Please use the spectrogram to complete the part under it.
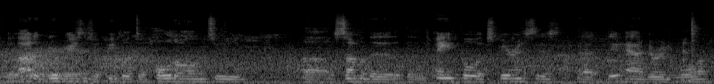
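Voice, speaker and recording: A man from Liberia, talking earnestly and reflectively in an interview. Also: medium pitch. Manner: earnest, reflective, many fillers. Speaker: actor interviewed about a film. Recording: echoey, distant, loud noise and traffic. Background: loud ambience and vehicles.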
